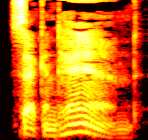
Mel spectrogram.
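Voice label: "second hand", American English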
